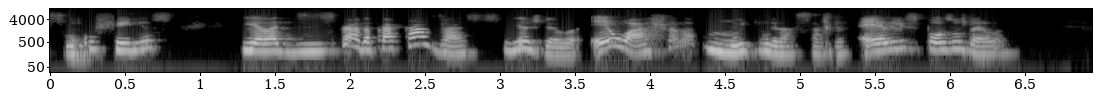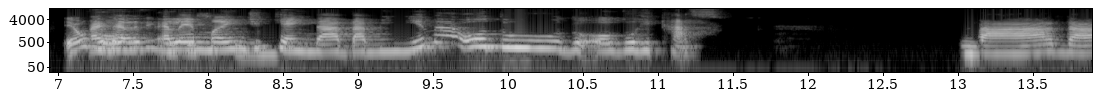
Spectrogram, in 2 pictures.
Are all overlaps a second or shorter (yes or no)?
no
